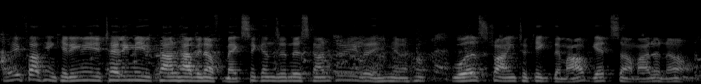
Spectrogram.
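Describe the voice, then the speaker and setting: Here a young Indian-accented man from India works a comedy club crowd with brash, profane stand-up punchlines, laughter rising around him. He speaks fairly quickly in a fairly high, fairly even voice, with the crowd audible behind him.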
